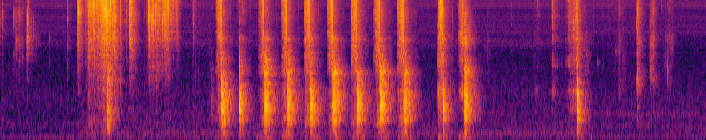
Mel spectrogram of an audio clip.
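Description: Kitchen knife slicing through an onion onto a wooden cutting board: about a dozen even cuts at roughly two a second, with one more cut a couple of seconds later. A short rustle comes before the cuts.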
